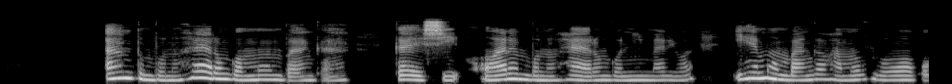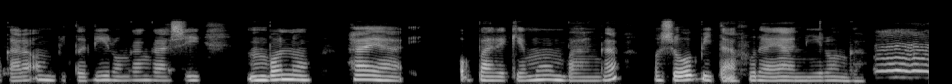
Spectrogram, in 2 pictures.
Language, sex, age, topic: Oshiwambo, male, 18-24, finance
